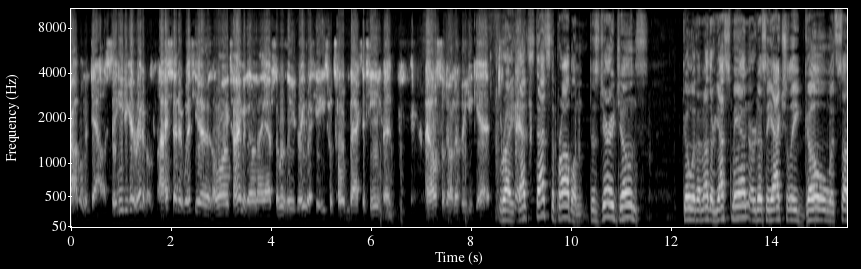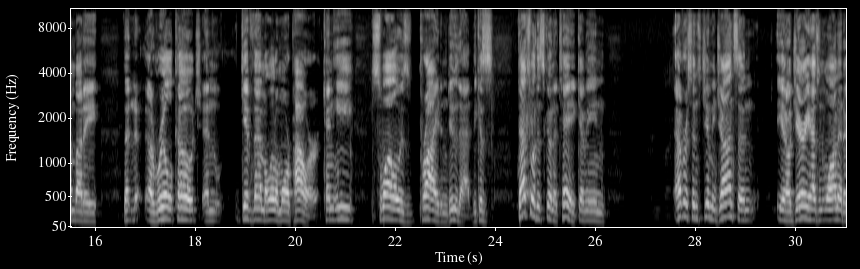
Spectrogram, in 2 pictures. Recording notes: We have our first phone cast of the year; couldn't be avoided.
